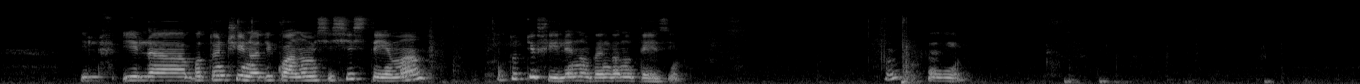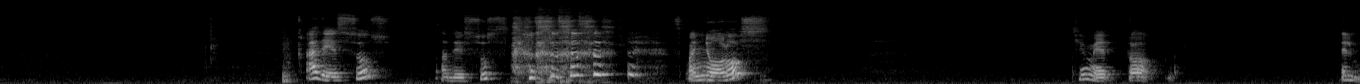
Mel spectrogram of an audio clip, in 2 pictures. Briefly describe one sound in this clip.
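A woman talks calmly close by, in short bursts with pauses.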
